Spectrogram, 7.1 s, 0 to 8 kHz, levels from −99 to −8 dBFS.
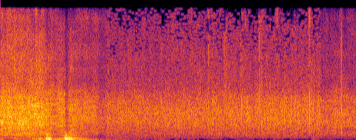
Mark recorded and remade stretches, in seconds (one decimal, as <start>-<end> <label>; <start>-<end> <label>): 0.0-2.1 remade; 2.1-6.4 recorded; 6.4-7.1 remade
